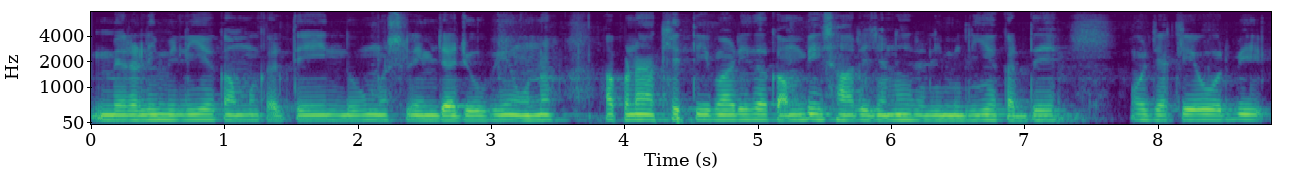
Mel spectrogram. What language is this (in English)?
Dogri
